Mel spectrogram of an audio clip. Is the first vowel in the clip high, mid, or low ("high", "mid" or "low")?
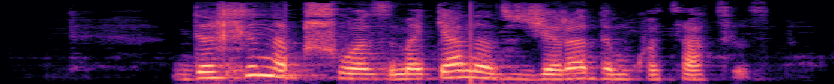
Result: low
